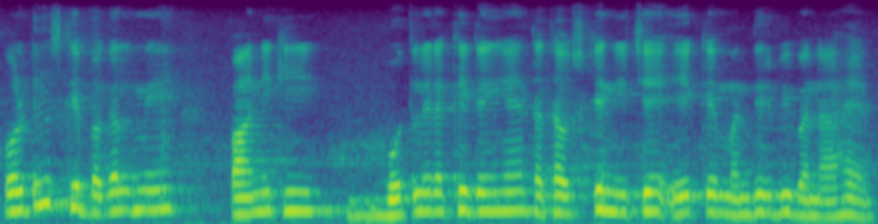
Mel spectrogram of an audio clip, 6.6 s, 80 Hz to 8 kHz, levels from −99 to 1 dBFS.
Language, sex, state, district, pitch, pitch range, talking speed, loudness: Hindi, male, Uttar Pradesh, Lucknow, 195 Hz, 175-205 Hz, 175 wpm, -18 LUFS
